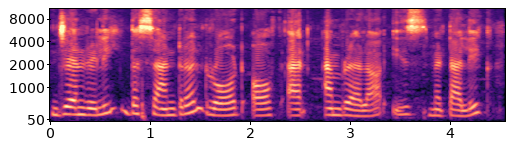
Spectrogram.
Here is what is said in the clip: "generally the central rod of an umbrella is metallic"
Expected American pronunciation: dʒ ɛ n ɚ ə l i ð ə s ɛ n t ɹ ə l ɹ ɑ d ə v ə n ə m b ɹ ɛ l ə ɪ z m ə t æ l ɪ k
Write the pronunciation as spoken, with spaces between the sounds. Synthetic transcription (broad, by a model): dʒ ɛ n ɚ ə l i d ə s ɛ n t ɹ ə l ɹ ɑ d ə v ə n ə m b ɹ ɛ l ə ɪ z m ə t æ l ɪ k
